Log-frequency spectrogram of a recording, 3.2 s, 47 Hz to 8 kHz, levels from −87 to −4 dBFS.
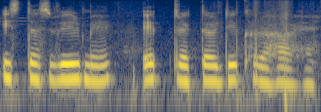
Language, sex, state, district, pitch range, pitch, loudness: Hindi, female, Arunachal Pradesh, Lower Dibang Valley, 190-215 Hz, 205 Hz, -16 LUFS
